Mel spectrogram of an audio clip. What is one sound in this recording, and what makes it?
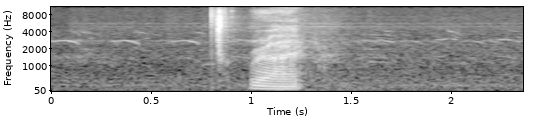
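A young man gives a short, low reply close by.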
